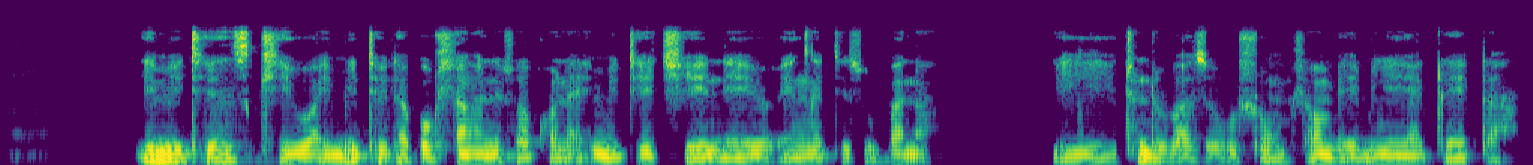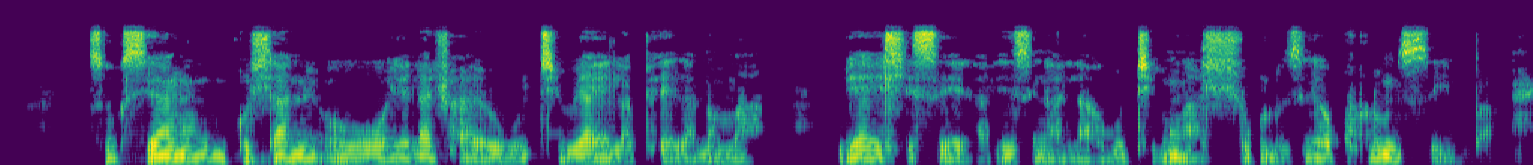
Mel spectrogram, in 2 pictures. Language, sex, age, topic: North Ndebele, male, 36-49, health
